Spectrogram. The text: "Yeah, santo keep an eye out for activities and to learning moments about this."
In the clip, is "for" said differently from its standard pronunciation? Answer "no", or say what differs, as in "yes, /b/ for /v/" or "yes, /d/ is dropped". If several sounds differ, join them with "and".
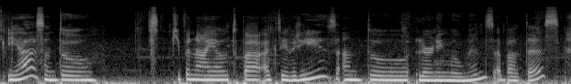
yes, /p/ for /f/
